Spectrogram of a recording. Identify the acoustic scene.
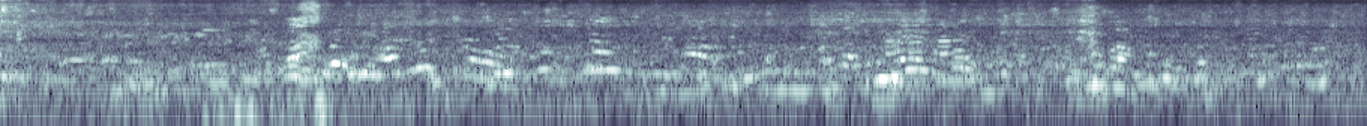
park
